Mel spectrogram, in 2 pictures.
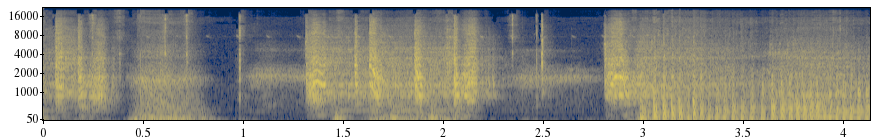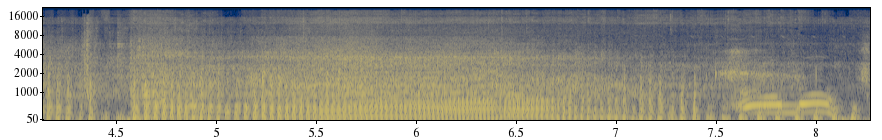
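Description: An off-road motorcycle being started on a trail: a few short cranking attempts, then the engine catches and runs loud and close with a rough, throbbing idle and revving, while voices talk nearby.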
